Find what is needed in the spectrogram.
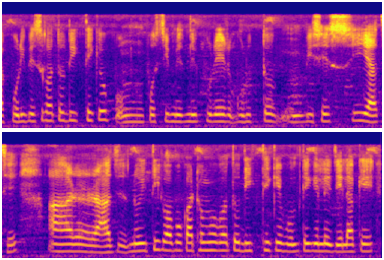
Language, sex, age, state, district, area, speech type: Bengali, female, 60+, West Bengal, Paschim Medinipur, urban, spontaneous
